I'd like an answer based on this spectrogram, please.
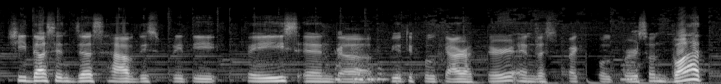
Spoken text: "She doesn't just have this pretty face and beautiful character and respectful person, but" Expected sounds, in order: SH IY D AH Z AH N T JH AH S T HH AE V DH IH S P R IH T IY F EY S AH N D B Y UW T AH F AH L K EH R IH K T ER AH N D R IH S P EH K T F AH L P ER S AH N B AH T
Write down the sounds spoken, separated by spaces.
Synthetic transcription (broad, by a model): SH IY D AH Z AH N T JH AH S T HH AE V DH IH S P R IH T IY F EY S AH N D B Y UW T AH F AH L K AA R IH K T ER AH N D R IH S P EH K T F AH L P ER S AH N B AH T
